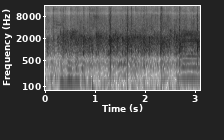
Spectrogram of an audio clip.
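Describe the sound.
A crowd claps steadily for about three seconds, a dense, fairly loud patter of many hands with a few sharper individual claps, while faint voices murmur underneath.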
